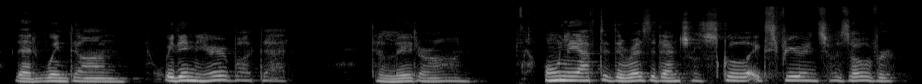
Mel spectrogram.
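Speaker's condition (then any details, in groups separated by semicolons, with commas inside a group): Cerebral palsy; present from birth, late diagnosis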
